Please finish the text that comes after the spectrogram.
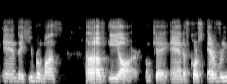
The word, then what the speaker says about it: Iyar: And this Hebrew month, this is the month of Iyar. And literally in English vernacular, it's spelled I-Y-A-R.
